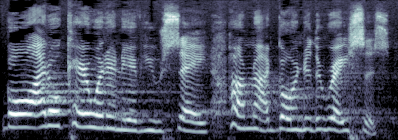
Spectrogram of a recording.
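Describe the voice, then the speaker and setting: A woman playing a ditzy, soft-hearted, stubborn young secretary who muddles her words, in old-time radio comedy style. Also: sits high, moderate pace, lightly acted. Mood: indignant, stubborn. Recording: echoey hall, long reverb.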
